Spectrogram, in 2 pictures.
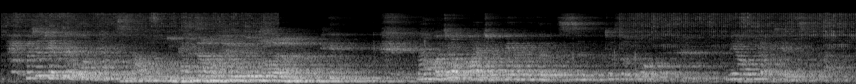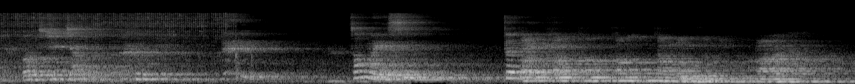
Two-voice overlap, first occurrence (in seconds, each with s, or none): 1.2 s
